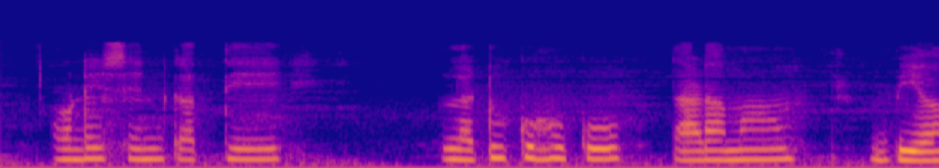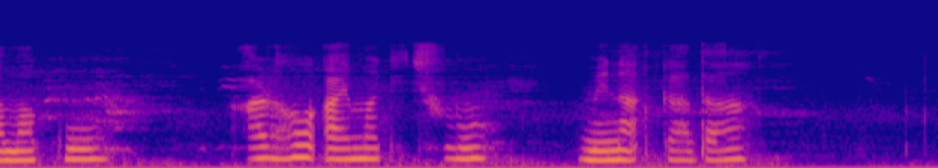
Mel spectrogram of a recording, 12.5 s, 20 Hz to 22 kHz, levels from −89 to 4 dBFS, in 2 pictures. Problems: background sounds at intervals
